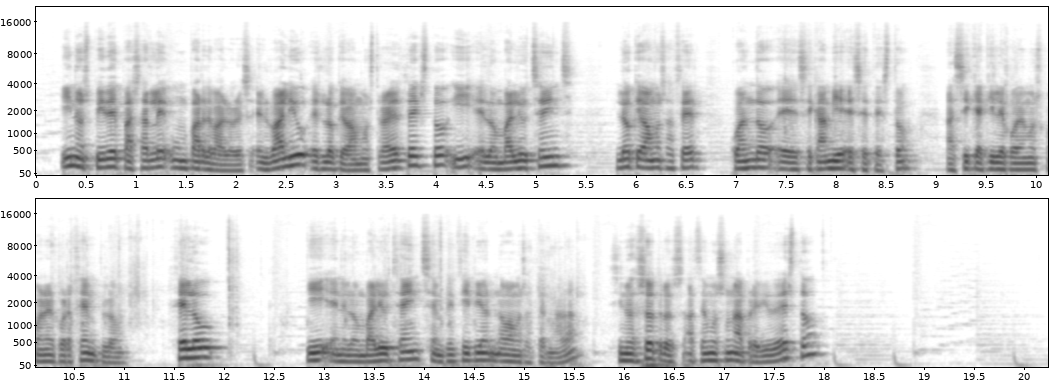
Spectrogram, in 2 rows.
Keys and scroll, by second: 15.2 alt+super+l, 15.5 ctrl+alt+o.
